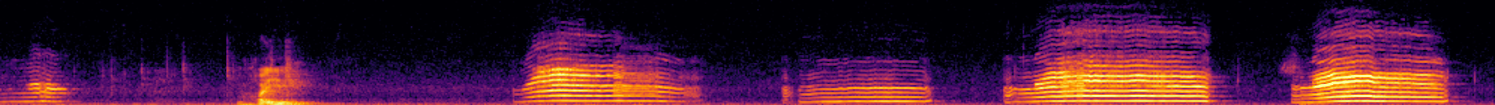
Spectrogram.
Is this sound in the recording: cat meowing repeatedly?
yes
